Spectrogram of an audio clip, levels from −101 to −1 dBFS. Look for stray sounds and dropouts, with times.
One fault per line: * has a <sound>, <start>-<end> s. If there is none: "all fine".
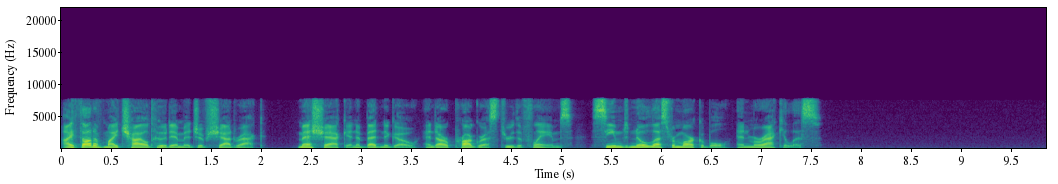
all fine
